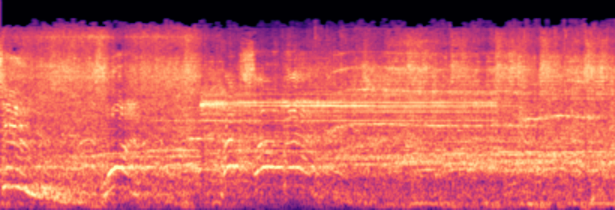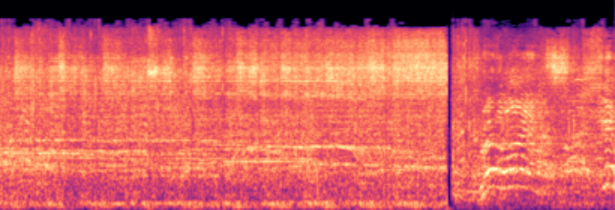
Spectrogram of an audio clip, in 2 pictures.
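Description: An arena crowd cheering at the close of a robotics match. About two seconds in, just after a 'three, two, one' countdown, a steady electronic end-of-match buzzer sounds for about three seconds. A sudden cut near the end is followed by more PA announcer speech.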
